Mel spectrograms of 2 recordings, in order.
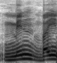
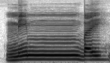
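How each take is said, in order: First: मिन बई with the नून spoken clearly, quickly; wrong reading. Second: मिम बई slow, नून merged into मीम with गुन्ना; correct recitation. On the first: Teacher showing the mistake, quick मिन बई. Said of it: "मिन बई नहीं पढ़ेंगे इसको". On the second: Teacher drilling pupils, slow merged मिम बई. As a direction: stretch मिम बई slowly, no नून. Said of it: "गुन्ना और इख्फा के साथ भी पढ़ेंगे". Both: Shown as a demonstration.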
